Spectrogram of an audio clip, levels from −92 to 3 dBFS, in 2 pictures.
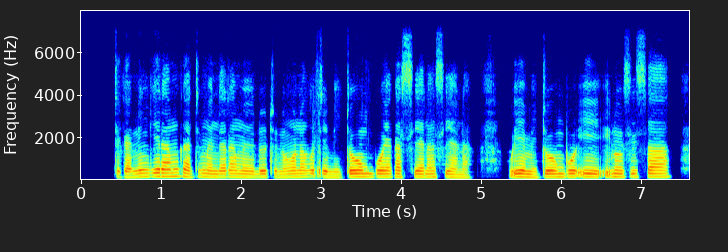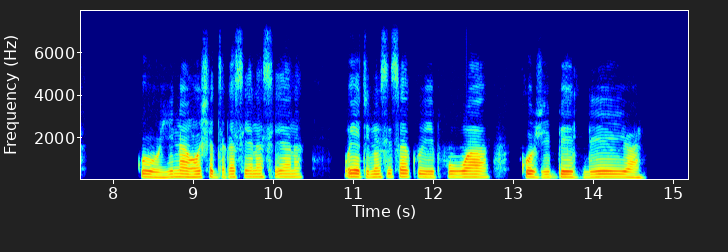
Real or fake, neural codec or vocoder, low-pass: real; none; 7.2 kHz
